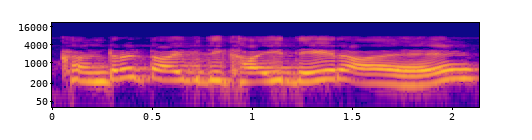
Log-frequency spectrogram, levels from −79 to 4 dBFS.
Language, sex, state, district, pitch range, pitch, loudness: Hindi, male, Haryana, Jhajjar, 225-280 Hz, 250 Hz, -13 LUFS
